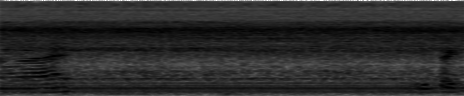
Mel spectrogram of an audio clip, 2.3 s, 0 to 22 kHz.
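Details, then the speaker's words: 23-month-old child with a cough receiving nebulizer inhalation while singing: steady high-pitched hiss of the running nebulizer with a hum and brief voice sounds at the edges. "lagi di inhalasi nih, tuh ayah. Karena lagi batuk."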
